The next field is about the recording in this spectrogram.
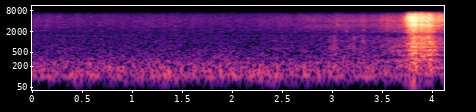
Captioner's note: none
